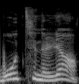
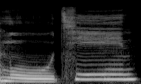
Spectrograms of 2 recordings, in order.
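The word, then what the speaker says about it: 母亲: 어머니는 모친을요. 네. 무친.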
